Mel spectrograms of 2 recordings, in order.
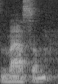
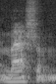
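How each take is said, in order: First: The middle consonant is an 's' sound. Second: The middle consonant is an 'sh' sound. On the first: The speaker calls it right. "but it's Massam" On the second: The speaker calls it wrong. "I actually was pronouncing it Masham"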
